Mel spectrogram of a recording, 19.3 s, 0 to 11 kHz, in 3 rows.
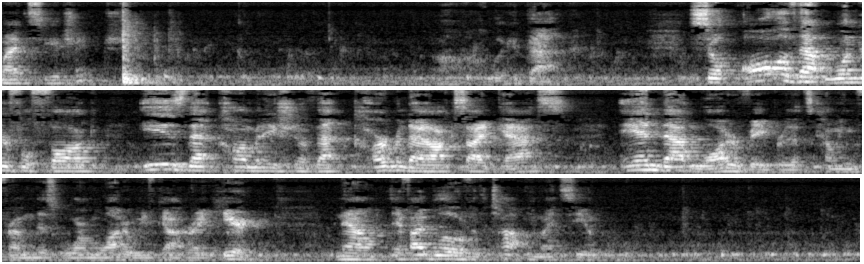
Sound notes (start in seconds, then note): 1.3 bubbling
